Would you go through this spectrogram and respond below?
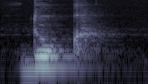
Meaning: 1. cloth, linen, fabric 2. a piece of cloth 3. screen, curtain (at the theater) 4. canvas 5. painting on canvas
- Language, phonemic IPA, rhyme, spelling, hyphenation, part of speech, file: Dutch, /duk/, -uk, doek, doek, noun, Nl-doek.ogg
